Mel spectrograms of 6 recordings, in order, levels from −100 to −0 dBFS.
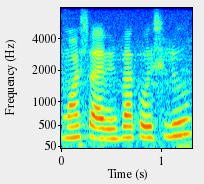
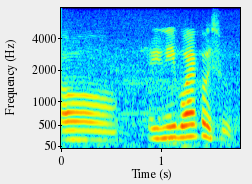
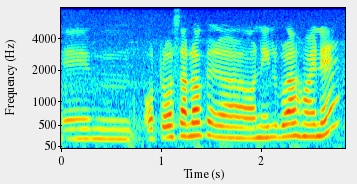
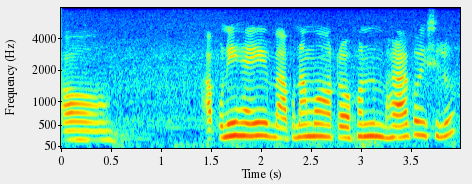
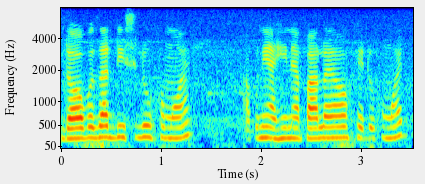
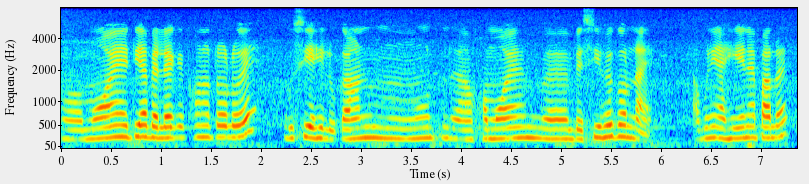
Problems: background sounds at intervals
